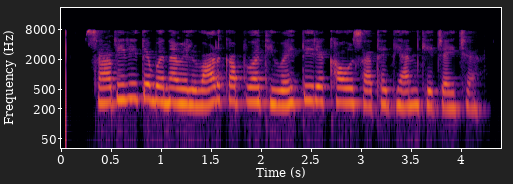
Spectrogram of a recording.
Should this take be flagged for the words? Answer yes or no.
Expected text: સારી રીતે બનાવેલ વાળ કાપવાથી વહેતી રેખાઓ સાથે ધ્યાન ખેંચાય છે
no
